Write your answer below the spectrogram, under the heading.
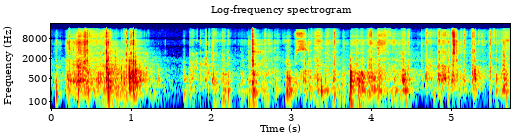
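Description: Cardboard packaging handled: a box flap pulled open and a cardboard lid lifted off, a run of scattered scrapes, taps and rubbing.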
